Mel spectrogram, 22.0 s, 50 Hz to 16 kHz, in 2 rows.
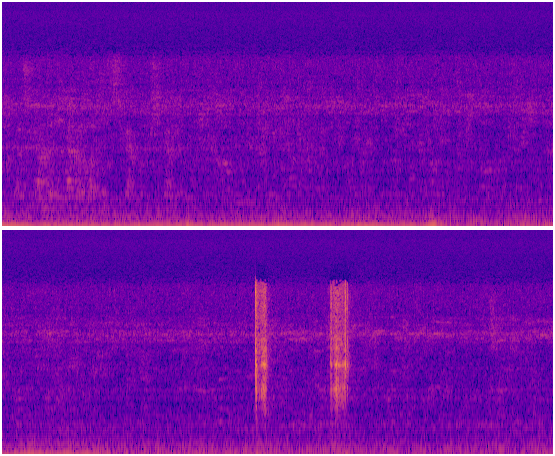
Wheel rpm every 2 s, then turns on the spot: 0, 0, 0, 0, 0, 0, 0, 0, 0, 0, 0.
none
